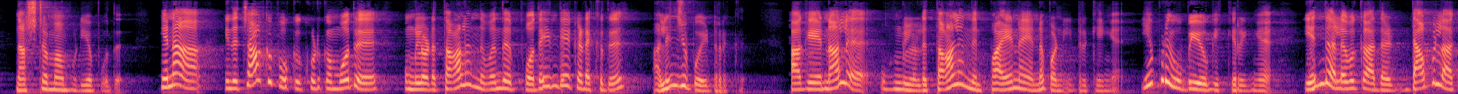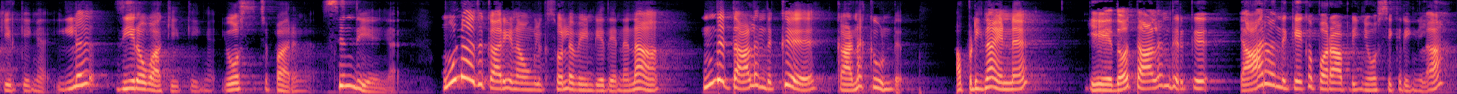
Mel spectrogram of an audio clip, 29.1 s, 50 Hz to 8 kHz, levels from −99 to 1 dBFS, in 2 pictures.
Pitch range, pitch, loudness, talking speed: 180-235 Hz, 205 Hz, -18 LUFS, 70 wpm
